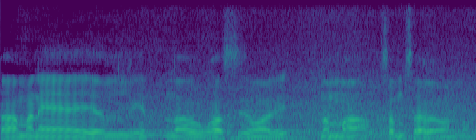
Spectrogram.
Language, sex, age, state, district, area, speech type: Kannada, male, 60+, Karnataka, Dakshina Kannada, rural, spontaneous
